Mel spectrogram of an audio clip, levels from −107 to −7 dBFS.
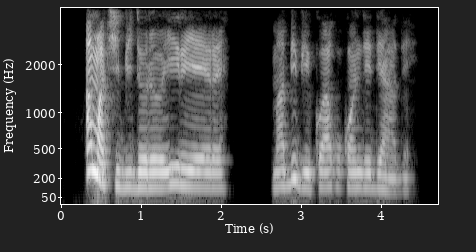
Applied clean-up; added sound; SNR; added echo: neural mask model Resemble Enhance denoiser.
